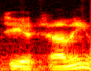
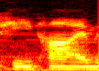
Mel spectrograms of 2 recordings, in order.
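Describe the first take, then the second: First: The name is not said like tea time. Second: The name sounds like the two words tea time. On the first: The name is said the way its owner wanted. The speaker calls it right. "you said my name right" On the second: The name is said the way everybody said it. The speaker calls it wrong. "everybody called him Tea Time, and it just drove him mad"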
